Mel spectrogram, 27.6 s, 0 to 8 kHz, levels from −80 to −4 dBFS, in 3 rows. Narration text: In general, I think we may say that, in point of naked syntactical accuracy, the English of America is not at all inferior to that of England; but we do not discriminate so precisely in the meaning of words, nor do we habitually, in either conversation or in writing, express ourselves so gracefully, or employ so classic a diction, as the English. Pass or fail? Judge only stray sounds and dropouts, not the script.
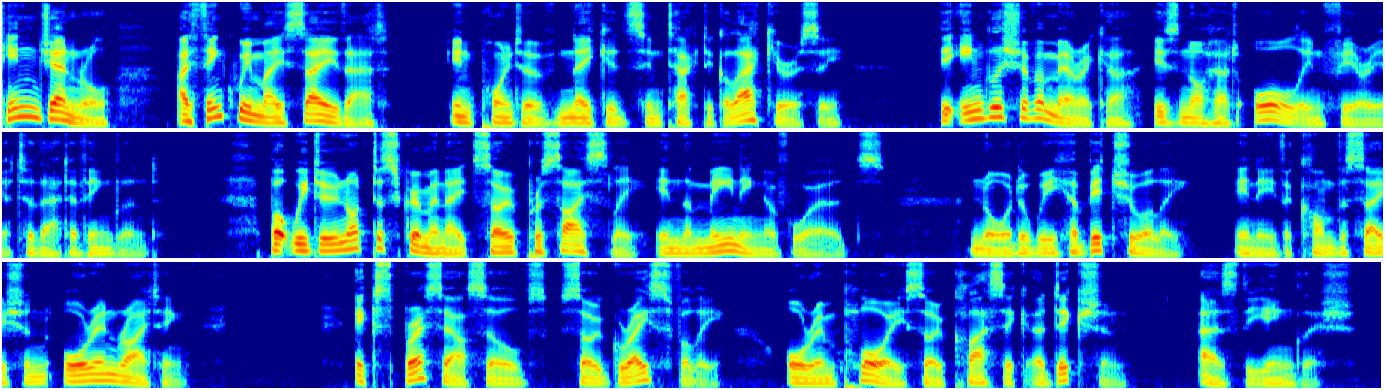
pass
